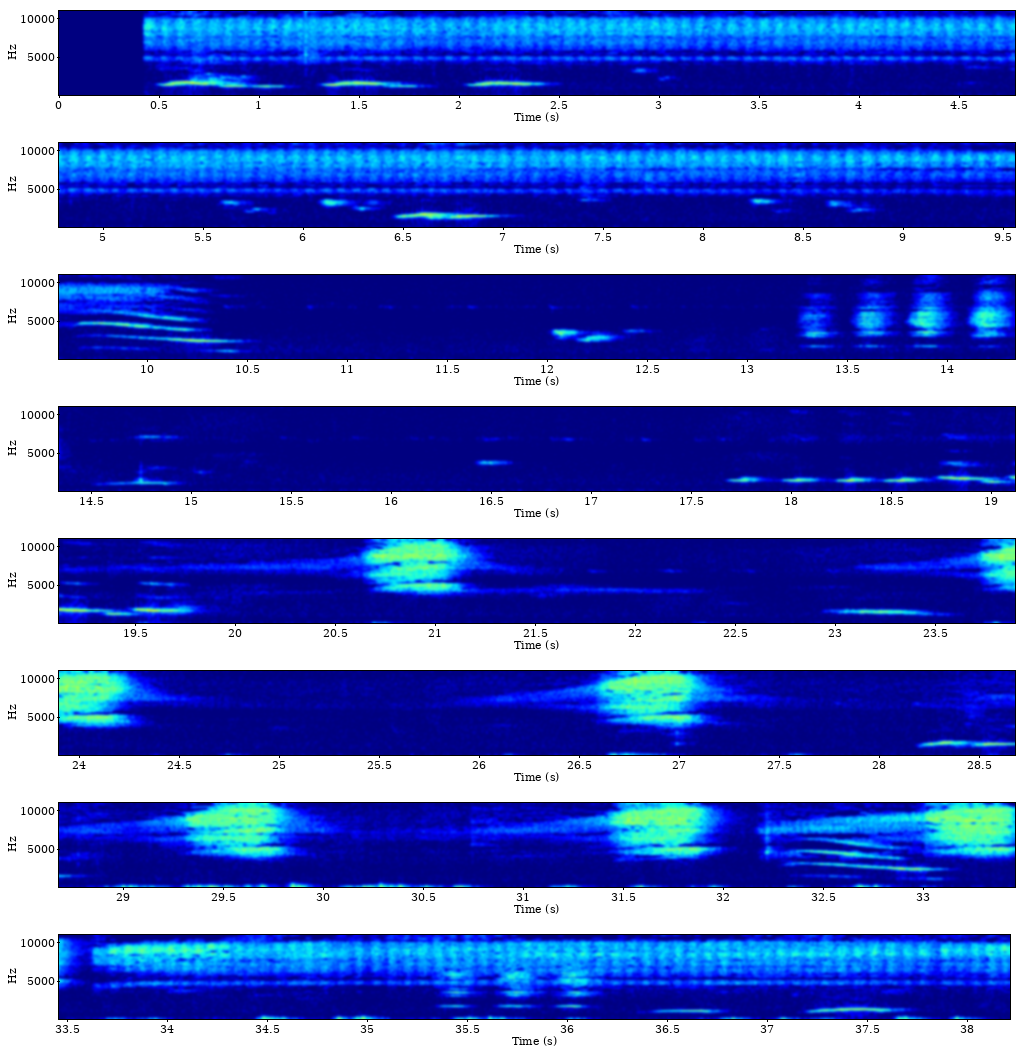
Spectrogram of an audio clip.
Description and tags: birds at the city.
birds, sing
